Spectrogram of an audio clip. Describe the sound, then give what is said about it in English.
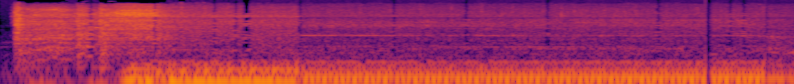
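A truck engine turns over and catches, then settles into a loud, steady low rumble, idling and rolling as the truck drives over a breast implant, with no voices and no pop or burst. “So after yesterday, where I made a video putting a breast implant through a series of torture tests and it survived, everyone was like, "Run it over with your truck."”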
